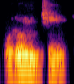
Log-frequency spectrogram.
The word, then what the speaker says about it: Ürümqi: y luego tenemos a ürümqi que se pronuncia así por un chi que es la capital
